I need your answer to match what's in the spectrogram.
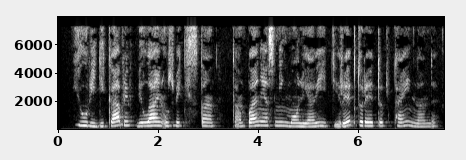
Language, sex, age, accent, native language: Uzbek, female, under 19, Buxoro, Uzbek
